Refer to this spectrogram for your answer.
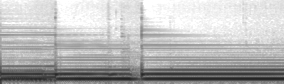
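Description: A guitar being tuned: a sustained low string note rings steadily, is plucked again twice, and its pitch bends slightly before settling, with no talking.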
